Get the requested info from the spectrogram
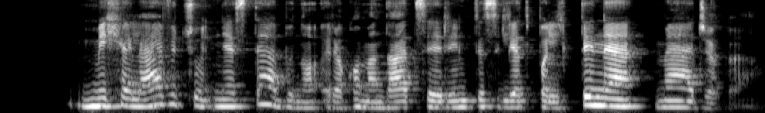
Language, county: Lithuanian, Telšiai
